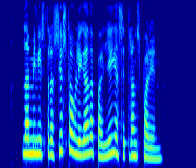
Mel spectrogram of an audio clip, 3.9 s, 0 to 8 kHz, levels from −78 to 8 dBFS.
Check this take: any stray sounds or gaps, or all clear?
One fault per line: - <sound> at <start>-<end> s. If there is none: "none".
none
